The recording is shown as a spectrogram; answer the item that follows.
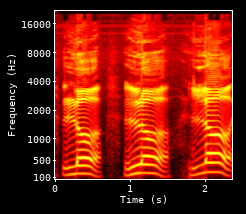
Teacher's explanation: जैसे आप लोग उच्चारित कीजिए ल ल ल, यानी जब आप ल का उच्चारण कर रहे हैं तो हवा आपके जिह्वा का अगला हिस्सा आपके मसूड़े को टच कर रहा है और हवा दोनों तरफ से, यानी जीभ के दोनों तरफ से निकल रही है। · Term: पार्श्विक व्यंजन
